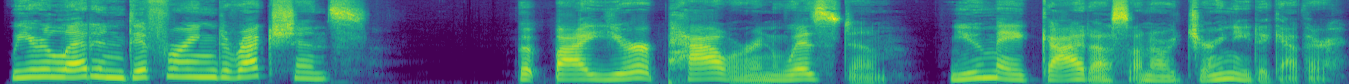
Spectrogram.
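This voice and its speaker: A woman's voice: fairly high pitch, moderate pace, gravelly, no room sound, studio quality. A woman voicing a solemn, reverent young mystic in a video game, speaking in formal, archaic phrases. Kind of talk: video game character voice lines.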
